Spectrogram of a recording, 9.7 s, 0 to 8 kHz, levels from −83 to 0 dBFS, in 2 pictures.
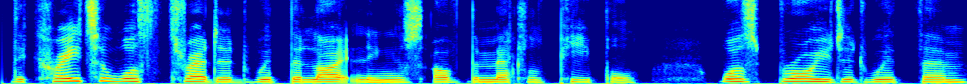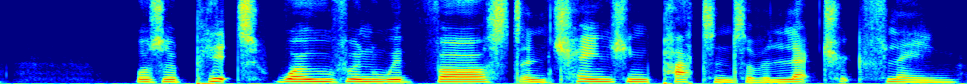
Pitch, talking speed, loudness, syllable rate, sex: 220 Hz, 170 wpm, -18 LUFS, 4.7 syllables/s, female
